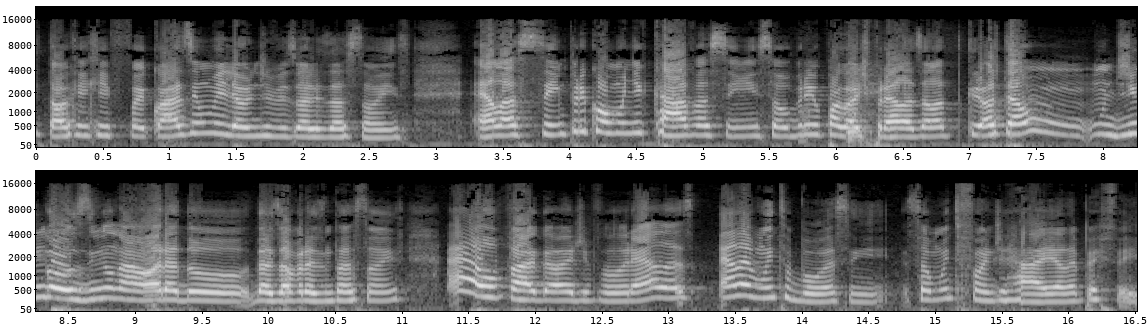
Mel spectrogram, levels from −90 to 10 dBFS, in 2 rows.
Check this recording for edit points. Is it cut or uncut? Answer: uncut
